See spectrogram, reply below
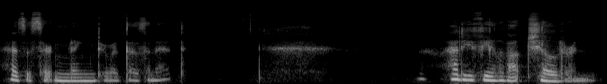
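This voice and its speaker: A woman playing a polite, tactful matchmaker for villains in an ASMR roleplay, with a soft, whispery voice and hesitant, courteous service patter. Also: lowish voice, steady tone, fairly quick, creaky, slightly rough, exaggerated voice. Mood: tactful, confiding.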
